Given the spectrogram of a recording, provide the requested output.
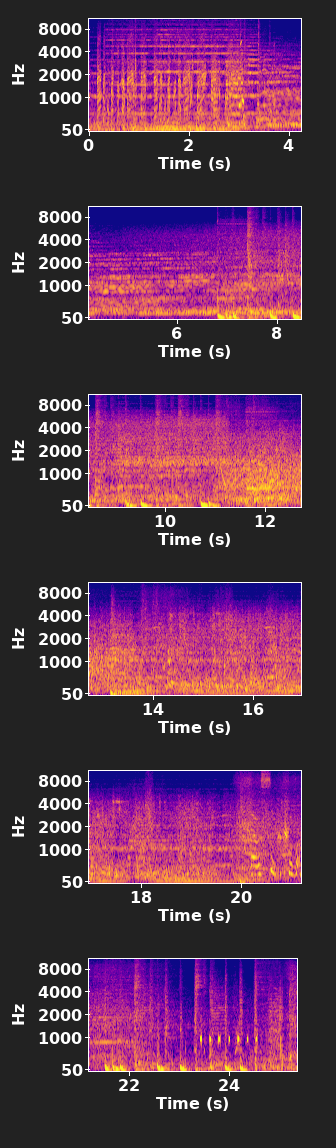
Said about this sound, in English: This cable pulls the car into the wall. The stains left by this wet paint will show us where the dummies' heads hit the car. This tape switch attached to the bumper hits the wall first, triggering all the instruments.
